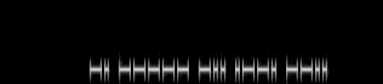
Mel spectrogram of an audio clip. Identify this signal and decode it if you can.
Morse code, heard as a keyed tone, about 32 wpm, 700 Hz. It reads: N0DPZ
